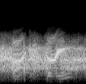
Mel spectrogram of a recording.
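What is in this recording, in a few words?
"FOX 2", English, Wingman; DCS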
